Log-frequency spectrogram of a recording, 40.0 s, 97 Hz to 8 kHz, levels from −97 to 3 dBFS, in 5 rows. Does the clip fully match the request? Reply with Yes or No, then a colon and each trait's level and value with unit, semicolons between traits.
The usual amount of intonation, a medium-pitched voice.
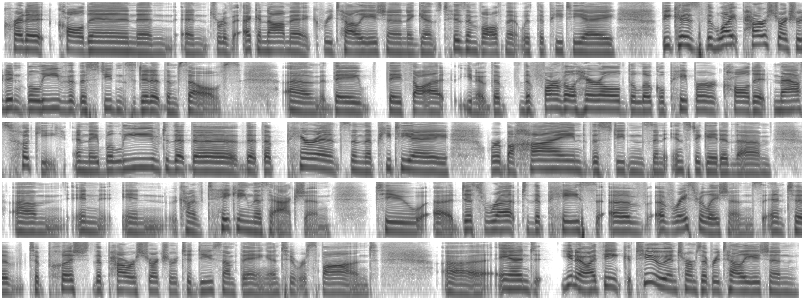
Yes: average, 3.0 semitones; medium, 180 Hz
